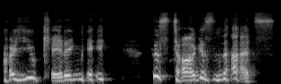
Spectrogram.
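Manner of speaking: high, incredulous mock outburst; friend's disbelief. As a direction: play the friend who can't believe it. Friend reacts to crazy dog.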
